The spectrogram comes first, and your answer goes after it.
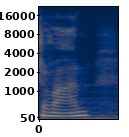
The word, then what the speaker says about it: Siobhan: where it looks like Sahan um but it's pronounced Siobhan it's the same thing with saan it looks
